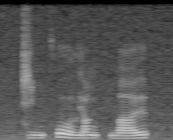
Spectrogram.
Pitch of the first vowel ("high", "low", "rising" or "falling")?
rising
